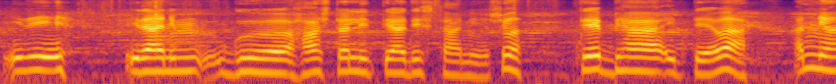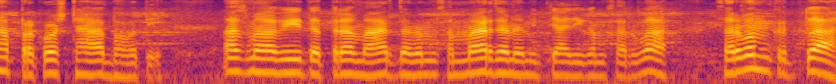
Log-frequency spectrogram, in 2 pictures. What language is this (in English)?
Sanskrit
